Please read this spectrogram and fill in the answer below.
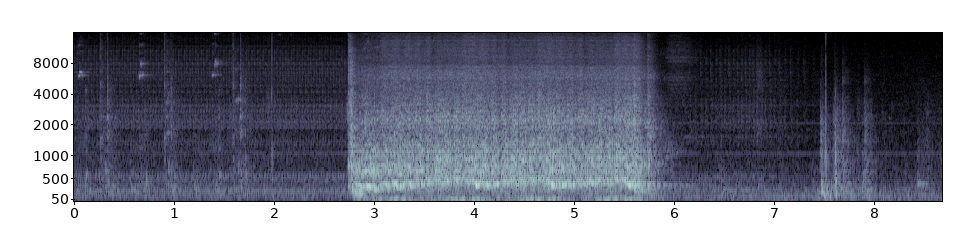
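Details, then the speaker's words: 1979 Corvette C3, L82 V8 with 4-speed manual, abandoned 20 years, starting fluid sprayed in carb, transmission fluid in cylinders, 20-year-old gas: catches after cranking, runs rough and ragged about three seconds, then dies, smoking heavily; carb rebuild planned. "I doubt the 20-year-old gas is gonna help."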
